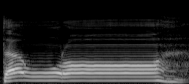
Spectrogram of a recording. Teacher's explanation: Jadi alif lamnya dilewati enggak dibaca. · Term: Alif lam syamsiyah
